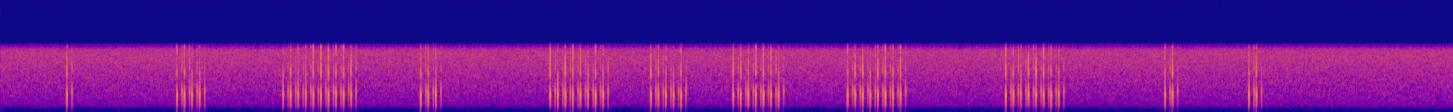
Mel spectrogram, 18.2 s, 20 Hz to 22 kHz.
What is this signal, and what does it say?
Pulse dialling, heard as clicks on a phone line, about 11 pulses a second, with phone line noise. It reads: 1 4 0 3 8 5 7 8 8 2 2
